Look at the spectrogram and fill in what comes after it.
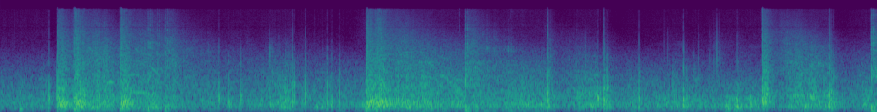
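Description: Fireworks going off: an irregular run of bangs and cracks from bursting shells and rockets over a continuous crackle, with the loudest bangs about half a second in, near three seconds and near six seconds.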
